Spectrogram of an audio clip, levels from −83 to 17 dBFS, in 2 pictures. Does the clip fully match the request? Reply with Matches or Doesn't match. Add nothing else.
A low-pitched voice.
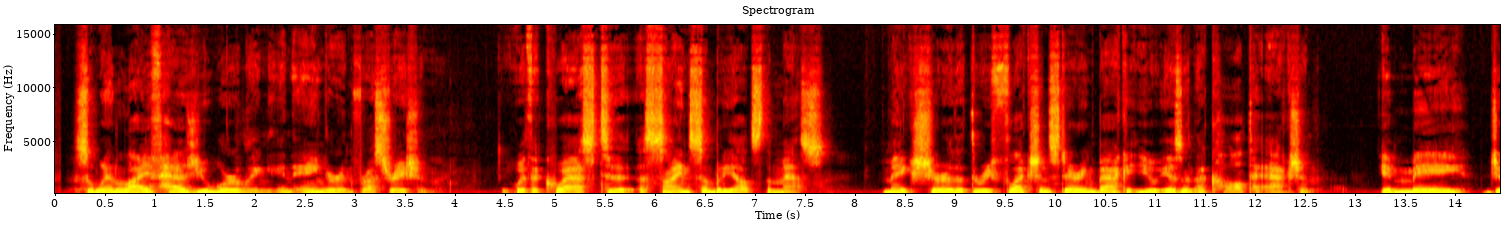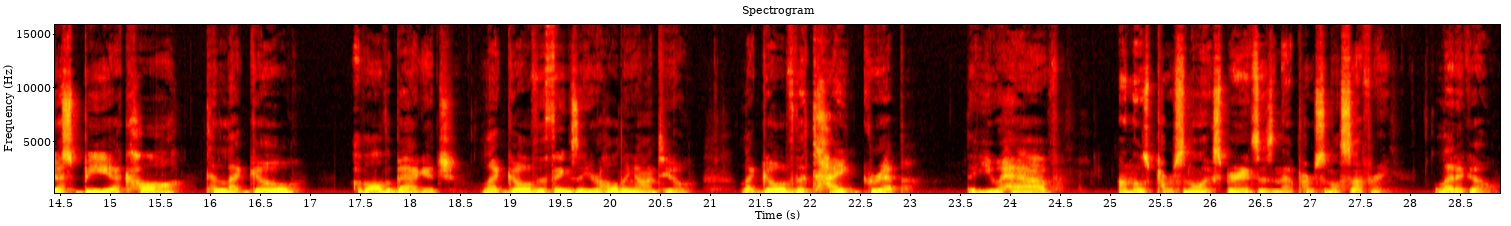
Matches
